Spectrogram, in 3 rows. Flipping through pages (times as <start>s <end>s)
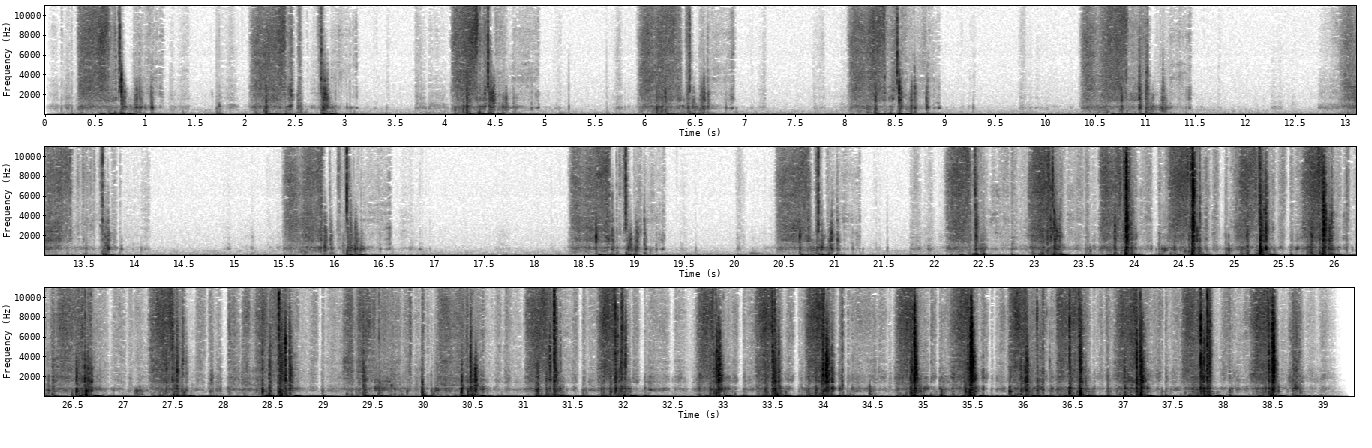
0.2s 5.0s, 5.9s 7.0s, 8.0s 9.0s, 10.4s 11.5s, 12.8s 14.0s, 15.5s 16.6s, 18.4s 19.4s, 20.4s 39.1s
